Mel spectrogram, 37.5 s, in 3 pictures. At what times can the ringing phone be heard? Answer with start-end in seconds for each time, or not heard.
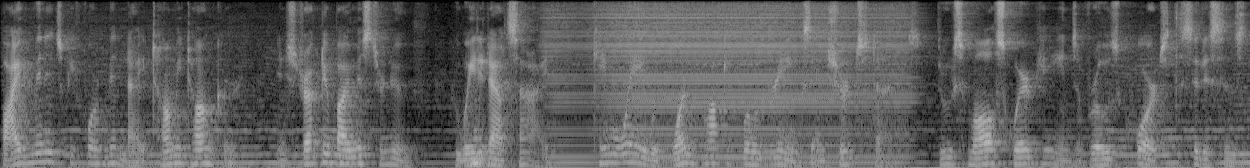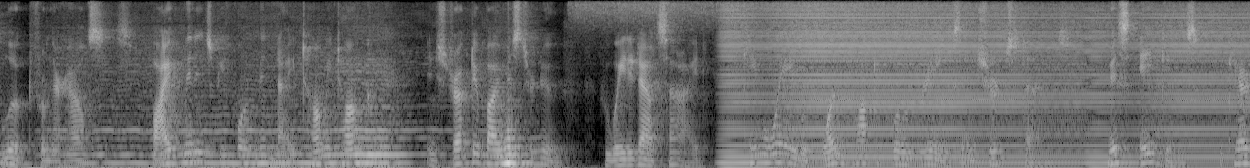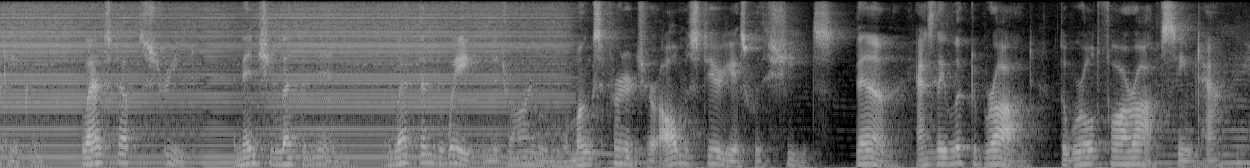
not heard.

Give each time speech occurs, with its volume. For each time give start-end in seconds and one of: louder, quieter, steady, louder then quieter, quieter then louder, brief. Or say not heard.
0.0-37.4 steady.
